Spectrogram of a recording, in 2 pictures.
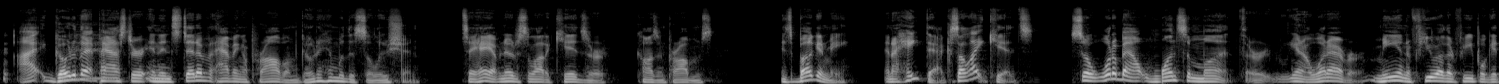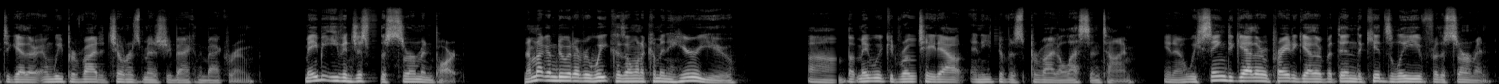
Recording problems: choppy; very; from 10 to 12 s, from 19 to 20 s and from 23 to 25 s; 9% of the speech affected

